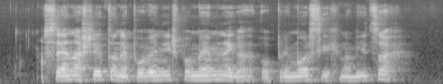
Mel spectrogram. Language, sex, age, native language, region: Slovenian, male, 30-49, Slovenian, Drava region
